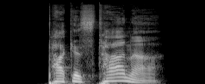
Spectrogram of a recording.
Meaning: Pakistani (a person from Pakistan or of Pakistani descent)
- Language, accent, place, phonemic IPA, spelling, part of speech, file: German, Germany, Berlin, /pakɪˈstaːnɐ/, Pakistaner, noun, De-Pakistaner.ogg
